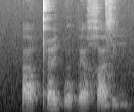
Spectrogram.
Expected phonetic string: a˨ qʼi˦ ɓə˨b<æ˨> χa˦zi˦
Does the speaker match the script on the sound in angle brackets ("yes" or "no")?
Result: no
